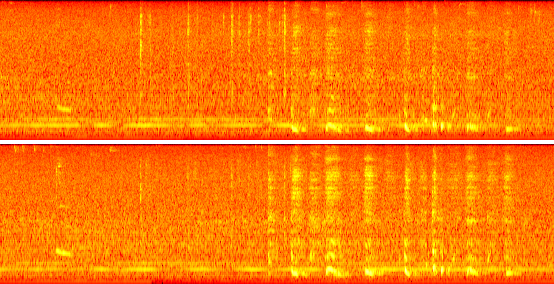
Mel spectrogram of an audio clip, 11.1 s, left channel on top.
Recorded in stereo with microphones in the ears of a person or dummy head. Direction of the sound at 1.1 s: 40° right (ahead or behind).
